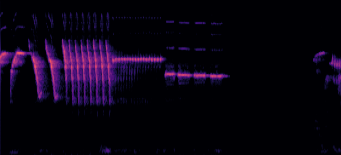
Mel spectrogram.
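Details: A Timbrado canary sings a training song: fast rolling trills, then a long high whistle and a few lower whistled notes, pausing briefly before starting again.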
